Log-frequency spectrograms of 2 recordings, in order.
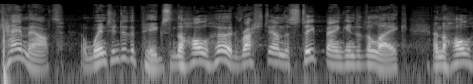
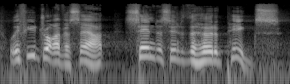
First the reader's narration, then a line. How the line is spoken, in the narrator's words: the demons begged Jesus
